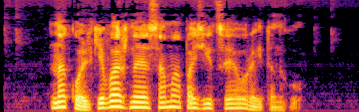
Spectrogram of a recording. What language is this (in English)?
Belarusian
